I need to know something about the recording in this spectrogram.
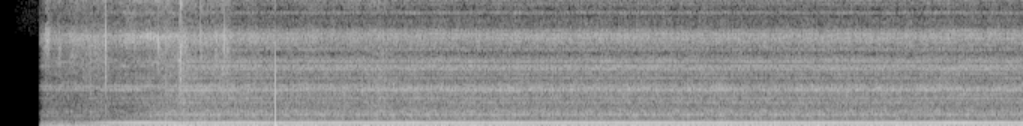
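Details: A brand-new Airdog fuel lift pump gives a loud, steady electric whine over a low cab rumble, recorded from the rear left floor just above the pump.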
